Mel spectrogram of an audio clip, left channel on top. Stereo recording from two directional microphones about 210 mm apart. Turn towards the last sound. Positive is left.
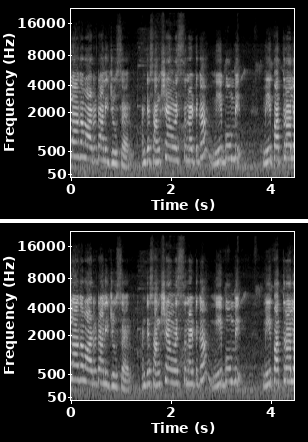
turn(degrees=-25)  # may be behind; listen again after turning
